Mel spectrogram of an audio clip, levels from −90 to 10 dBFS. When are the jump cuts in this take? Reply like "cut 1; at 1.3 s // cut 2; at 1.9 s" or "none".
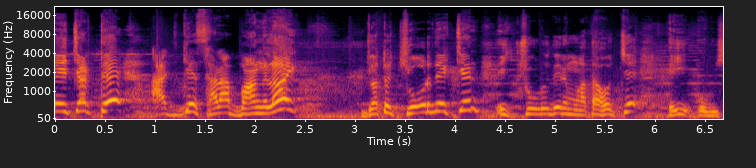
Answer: none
